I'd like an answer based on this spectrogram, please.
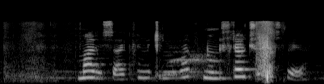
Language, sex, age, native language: Icelandic, female, 11, Icelandic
